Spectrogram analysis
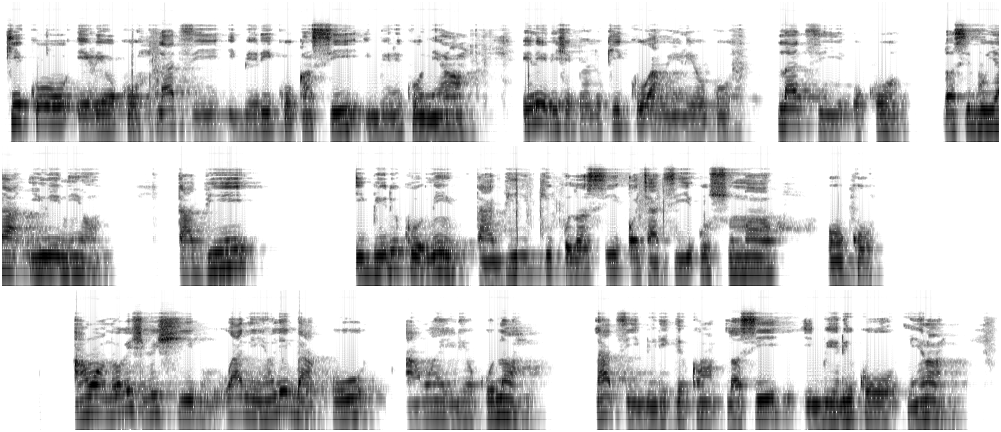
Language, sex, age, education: Yoruba, male, 30-45, secondary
